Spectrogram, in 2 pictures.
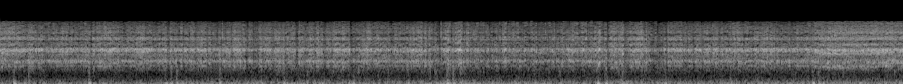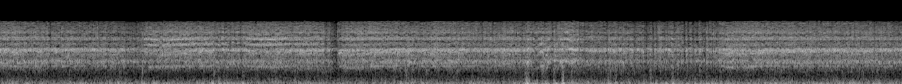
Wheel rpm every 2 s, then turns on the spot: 230, 230, 240, 230, 230, 230, 230, 240, 230.
none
